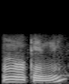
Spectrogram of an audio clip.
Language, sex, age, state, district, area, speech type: Telugu, male, 18-30, Andhra Pradesh, Eluru, urban, conversation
